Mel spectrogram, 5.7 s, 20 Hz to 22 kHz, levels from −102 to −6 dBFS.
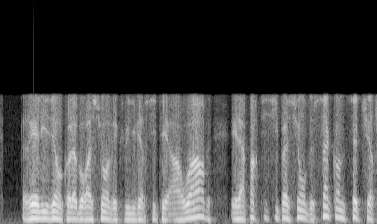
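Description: The whole clip carries heavy G.726 ADPCM damage: a harsh, rasping hiss riding the speech level, nothing above 3.9 kHz, pointing to the 16 kbit/s mode.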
